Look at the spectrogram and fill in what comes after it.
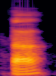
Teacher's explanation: दंत्य यानी जब आपकी जीभ दांतों से टच हो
